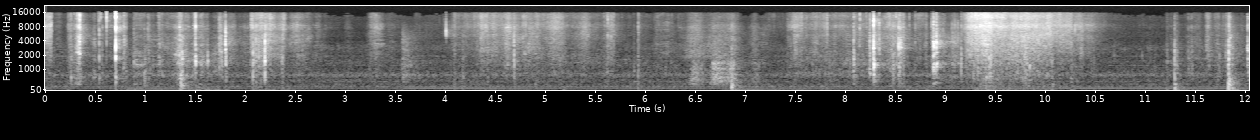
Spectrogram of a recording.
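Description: Packaging being handled during an unboxing: a cardboard box and plastic wrapping moved and rustled, with scattered knocks and clicks, over a faint steady hum.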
